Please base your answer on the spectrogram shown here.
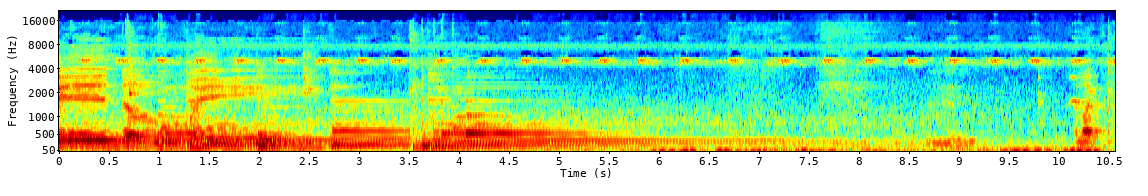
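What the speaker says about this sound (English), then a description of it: "I like the cricket." Crickets chirp in a steady pulsing trill behind a fading sung and sustained musical tone, the insect rhythm continuing alone and clearly once the music dies away.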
